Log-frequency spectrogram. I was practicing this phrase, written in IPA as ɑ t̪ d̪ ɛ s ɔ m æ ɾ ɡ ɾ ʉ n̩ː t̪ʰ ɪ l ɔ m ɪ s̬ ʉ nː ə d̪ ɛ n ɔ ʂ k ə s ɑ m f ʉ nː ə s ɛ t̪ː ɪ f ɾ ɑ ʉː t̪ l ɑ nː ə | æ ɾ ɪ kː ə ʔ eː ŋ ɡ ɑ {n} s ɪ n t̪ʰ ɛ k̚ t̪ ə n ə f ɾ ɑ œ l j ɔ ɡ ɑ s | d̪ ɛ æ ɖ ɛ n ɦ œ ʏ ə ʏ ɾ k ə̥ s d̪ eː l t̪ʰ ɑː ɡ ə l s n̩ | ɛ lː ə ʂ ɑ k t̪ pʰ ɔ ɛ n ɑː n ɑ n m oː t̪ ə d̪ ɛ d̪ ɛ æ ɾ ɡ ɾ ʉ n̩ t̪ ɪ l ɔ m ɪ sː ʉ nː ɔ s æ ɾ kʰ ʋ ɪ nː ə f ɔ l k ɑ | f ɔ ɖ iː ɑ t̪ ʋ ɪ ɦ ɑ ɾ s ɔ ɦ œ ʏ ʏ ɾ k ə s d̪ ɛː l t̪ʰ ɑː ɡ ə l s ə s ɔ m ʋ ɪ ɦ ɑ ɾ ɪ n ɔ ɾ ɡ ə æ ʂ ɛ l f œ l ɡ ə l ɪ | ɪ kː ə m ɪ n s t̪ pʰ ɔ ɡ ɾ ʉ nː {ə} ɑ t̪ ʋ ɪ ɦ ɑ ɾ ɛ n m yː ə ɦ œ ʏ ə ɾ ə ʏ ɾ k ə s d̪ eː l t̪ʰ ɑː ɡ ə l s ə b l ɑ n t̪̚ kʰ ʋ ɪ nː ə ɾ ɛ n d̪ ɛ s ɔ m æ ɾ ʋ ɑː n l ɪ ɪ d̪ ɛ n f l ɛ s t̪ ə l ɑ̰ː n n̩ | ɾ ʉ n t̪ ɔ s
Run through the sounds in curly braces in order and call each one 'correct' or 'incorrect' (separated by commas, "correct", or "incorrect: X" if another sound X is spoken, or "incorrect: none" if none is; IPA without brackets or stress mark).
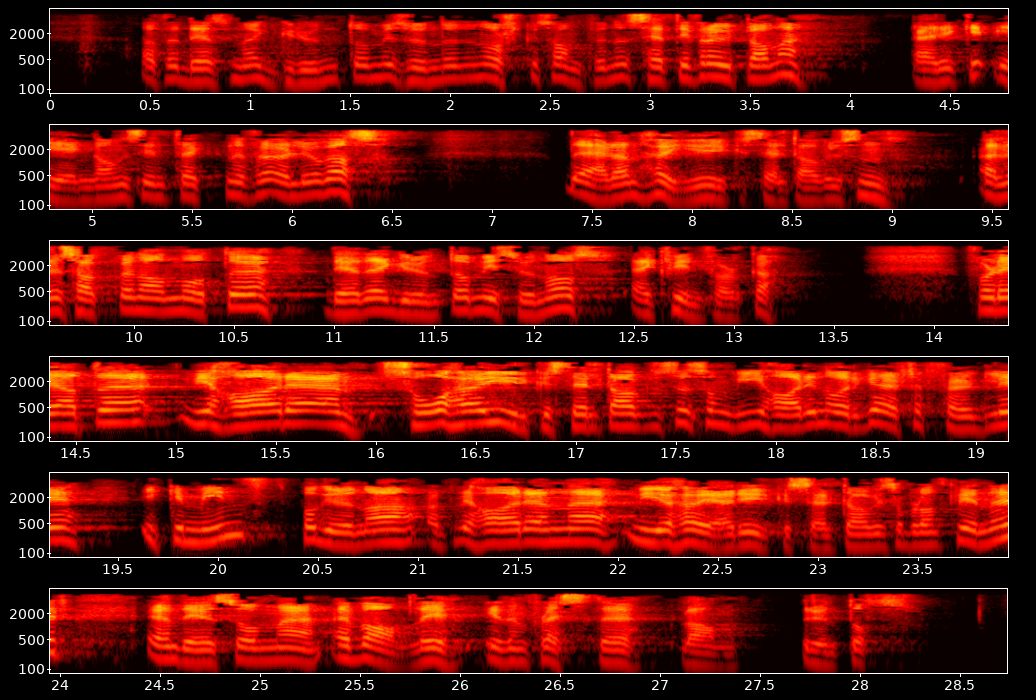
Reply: incorrect: ŋ, incorrect: ɑ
